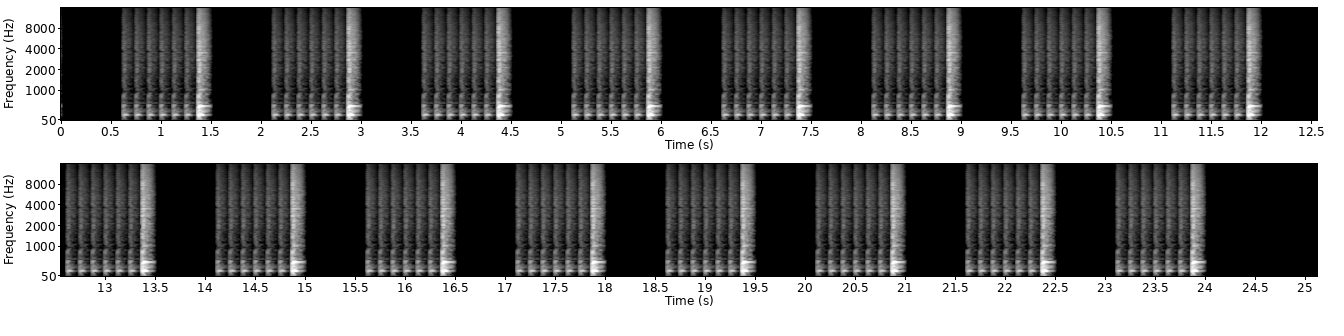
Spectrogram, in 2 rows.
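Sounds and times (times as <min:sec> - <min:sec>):
seven stroke roll triple on drum: 0:00.7 - 0:01.5, 0:02.2 - 0:03.1, 0:03.7 - 0:04.5, 0:05.2 - 0:06.1, 0:06.7 - 0:07.5, 0:08.2 - 0:09.1, 0:09.7 - 0:10.5, 0:11.2 - 0:12.1, 0:12.7 - 0:13.5, 0:14.2 - 0:15.1, 0:15.7 - 0:16.5, 0:17.2 - 0:18.1, 0:18.7 - 0:19.5, 0:20.2 - 0:21.1, 0:21.7 - 0:22.5, 0:23.2 - 0:24.1.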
